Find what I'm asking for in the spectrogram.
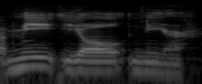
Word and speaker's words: Mjolnir: How is it pronounced, sir? – Mjolnir. – Mjolnir.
